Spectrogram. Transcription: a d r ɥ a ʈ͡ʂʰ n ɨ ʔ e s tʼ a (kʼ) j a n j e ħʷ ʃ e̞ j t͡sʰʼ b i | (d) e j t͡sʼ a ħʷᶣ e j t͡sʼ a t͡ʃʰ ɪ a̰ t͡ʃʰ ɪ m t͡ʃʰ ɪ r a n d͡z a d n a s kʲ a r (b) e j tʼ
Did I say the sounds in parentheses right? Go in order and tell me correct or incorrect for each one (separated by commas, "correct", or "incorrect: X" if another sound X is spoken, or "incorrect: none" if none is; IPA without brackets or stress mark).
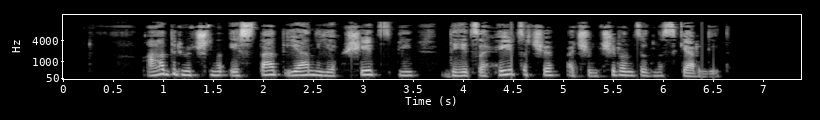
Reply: incorrect: tʼ, correct, incorrect: ɡ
